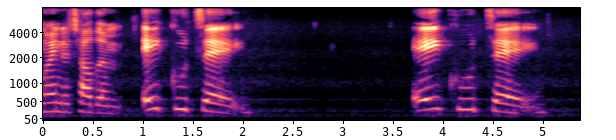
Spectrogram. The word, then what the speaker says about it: écoutez: Here we have both of our phonetics rules with that E accent aigu and the easy letter combination. They make the exact same A sound at the beginning and the end of this word.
